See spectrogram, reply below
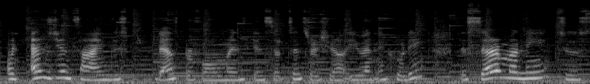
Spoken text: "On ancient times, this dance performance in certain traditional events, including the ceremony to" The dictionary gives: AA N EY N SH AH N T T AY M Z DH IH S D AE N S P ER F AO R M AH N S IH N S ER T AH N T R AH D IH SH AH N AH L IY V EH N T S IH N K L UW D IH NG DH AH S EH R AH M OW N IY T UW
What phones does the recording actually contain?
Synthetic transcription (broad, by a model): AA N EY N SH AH N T T AY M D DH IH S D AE N S P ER F AO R M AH N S IH N S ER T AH N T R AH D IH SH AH N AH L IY V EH N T IH N K L UW D IH NG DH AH S EH R AH M OW N IY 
